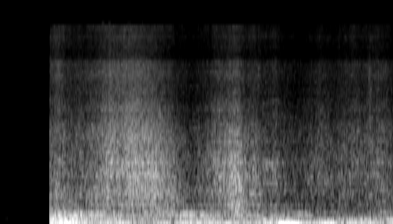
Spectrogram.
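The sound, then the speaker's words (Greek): Rough sea waves over three metres high surge and crash under a steady roar of stormy wind buffeting the microphone, loud, starting abruptly after a brief silence with no voices, as a coast guard offshore vessel tries to reach the search area for missing people from a sunken ship. “Με κύματα που ξεπερνούν τα τρία μέτρα και κάτω από δυσμενεί καιρικέ συνθήκε, πλοίο ανοιχτέ θαλάσσιε του λιμενικού προσπαθεί να προσεγγίσει το σημείο των ερευνών για τον εντοπισμό των υπόλοιπων αγνοούμενων”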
